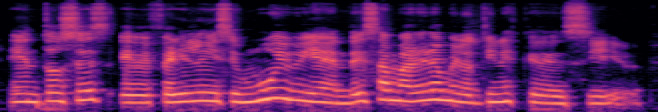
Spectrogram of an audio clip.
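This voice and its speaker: A woman hosting her own channel, casually retelling TV scenes in a chatty way, with frequent pauses and filler words. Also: a little high, a little mellow. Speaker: series recap channel host. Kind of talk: casual spoken recap of TV scenes.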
